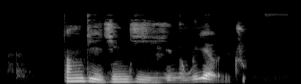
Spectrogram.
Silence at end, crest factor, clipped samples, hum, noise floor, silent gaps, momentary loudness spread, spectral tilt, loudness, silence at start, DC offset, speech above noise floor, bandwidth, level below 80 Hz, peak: 0.6 s; 20 dB; under 0.1%; none; -58 dBFS; none; 15 LU; -5.5 dB/octave; -22 LUFS; 0.65 s; under 0.1%; 36 dB; 11.5 kHz; -62 dBFS; -4 dBFS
